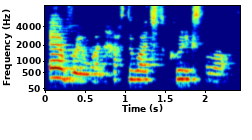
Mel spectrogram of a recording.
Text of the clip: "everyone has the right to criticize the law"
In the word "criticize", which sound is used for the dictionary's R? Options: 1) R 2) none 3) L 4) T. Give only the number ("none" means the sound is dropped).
3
